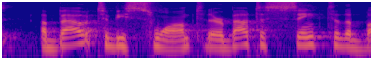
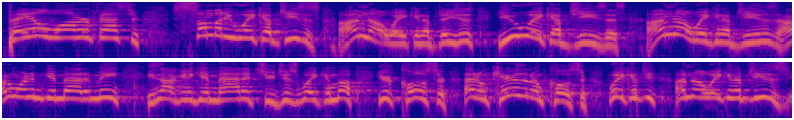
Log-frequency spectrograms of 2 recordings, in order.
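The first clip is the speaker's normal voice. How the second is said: much higher, hurried voices of frightened fishermen bickering; panicked disciples quarrelling; 12 semitones higher, faster than usual. Retold or imitated. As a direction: play the scared disciples squabbling over who wakes Jesus. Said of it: "they're screaming at each other".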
